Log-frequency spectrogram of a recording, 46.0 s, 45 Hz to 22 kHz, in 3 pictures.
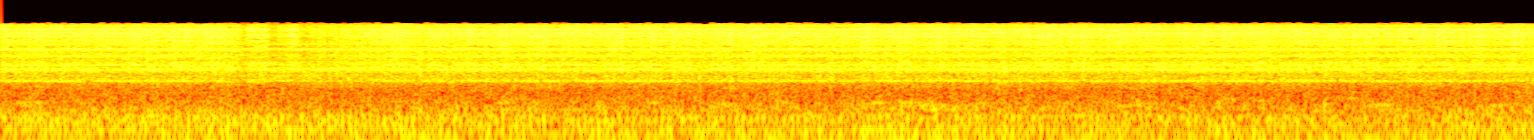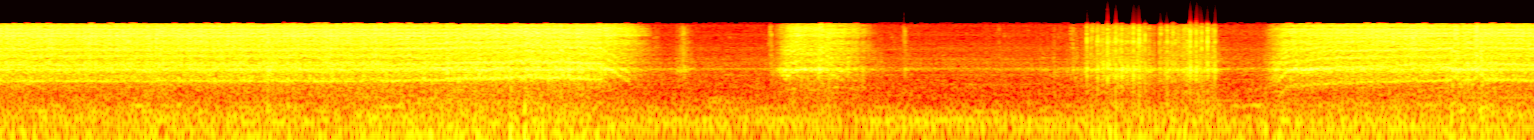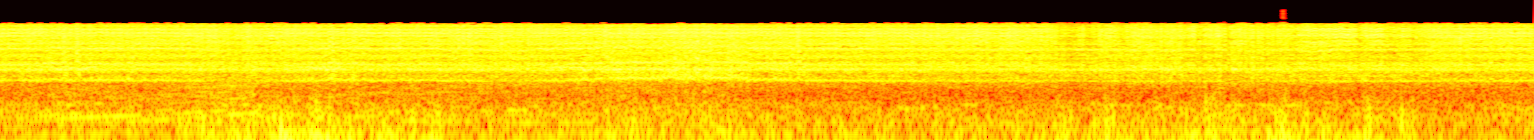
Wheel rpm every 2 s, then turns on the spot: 160, 160, 160, 160, 160, 160, 160, 160, 160, 160, 100, 30, 10, 30, 140, 160, 160, 160, 160, 160, 160, 160, 160.
24-26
